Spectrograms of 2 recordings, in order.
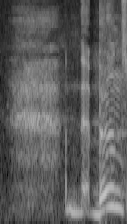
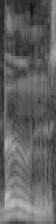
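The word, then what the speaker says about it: Buhn: They were German Boones, spelled B-U-H-N originally, and Daniel was of English Quaker stock. They were just pronounced the same.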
